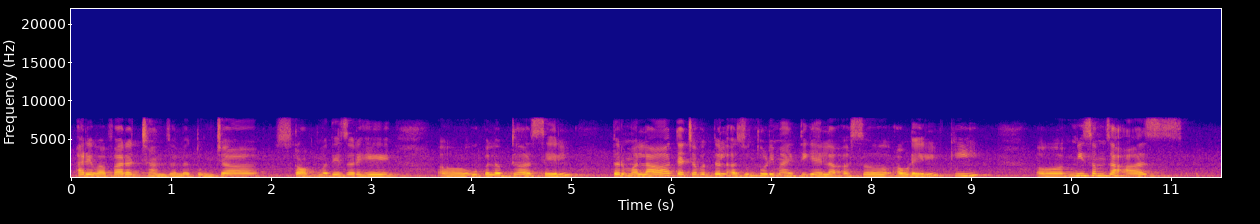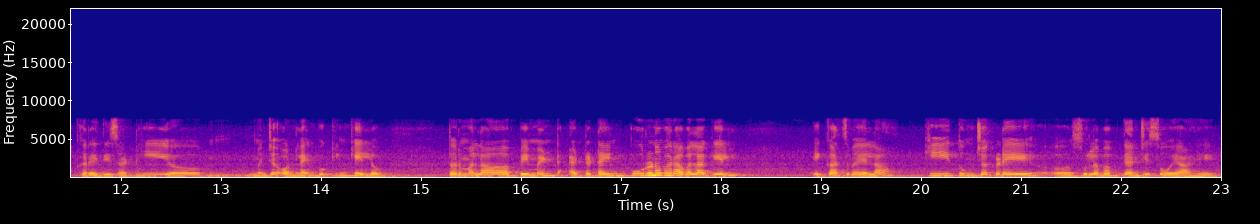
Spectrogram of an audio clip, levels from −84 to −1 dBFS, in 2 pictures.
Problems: none marked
